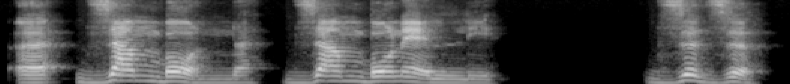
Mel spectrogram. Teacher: In Northern Italian, this J becomes a voiced Z.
